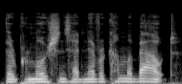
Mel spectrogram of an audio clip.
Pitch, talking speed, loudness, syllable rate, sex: 120 Hz, 195 wpm, -16 LUFS, 6.0 syllables/s, male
